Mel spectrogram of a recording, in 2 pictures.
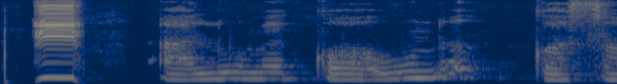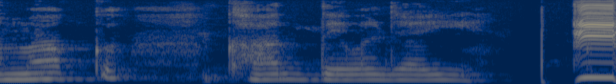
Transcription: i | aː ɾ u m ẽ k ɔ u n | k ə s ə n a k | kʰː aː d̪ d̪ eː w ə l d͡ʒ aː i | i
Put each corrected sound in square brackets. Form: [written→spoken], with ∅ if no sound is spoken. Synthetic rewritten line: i | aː [ɾ→l] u m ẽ k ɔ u n | k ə s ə [n→m] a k | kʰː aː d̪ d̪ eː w ə l d͡ʒ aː i | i

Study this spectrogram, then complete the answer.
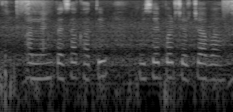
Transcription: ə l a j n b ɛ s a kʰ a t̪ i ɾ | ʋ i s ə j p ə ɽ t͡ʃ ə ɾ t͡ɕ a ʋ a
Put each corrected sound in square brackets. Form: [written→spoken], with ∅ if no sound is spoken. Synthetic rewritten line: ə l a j n [b→p] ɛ s a kʰ a t̪ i ɾ | ʋ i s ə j p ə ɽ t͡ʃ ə ɾ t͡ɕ a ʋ a

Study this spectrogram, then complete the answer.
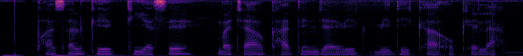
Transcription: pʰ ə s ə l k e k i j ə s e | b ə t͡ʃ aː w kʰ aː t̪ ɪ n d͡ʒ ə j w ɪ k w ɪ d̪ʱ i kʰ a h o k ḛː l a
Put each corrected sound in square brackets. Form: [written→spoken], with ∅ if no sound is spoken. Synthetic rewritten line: pʰ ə s ə l k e k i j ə s e | b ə t͡ʃ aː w kʰ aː t̪ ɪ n d͡ʒ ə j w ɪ k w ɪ d̪ʱ i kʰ a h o [k→kʰ] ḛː l a

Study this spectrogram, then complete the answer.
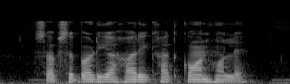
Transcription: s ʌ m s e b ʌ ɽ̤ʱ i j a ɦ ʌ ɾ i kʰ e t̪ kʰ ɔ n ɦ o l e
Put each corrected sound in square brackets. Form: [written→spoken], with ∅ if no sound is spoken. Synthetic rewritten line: s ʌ [m→b] s e b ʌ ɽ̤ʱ i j a ɦ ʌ ɾ i kʰ [e→a] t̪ [kʰ→k] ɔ n ɦ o l e

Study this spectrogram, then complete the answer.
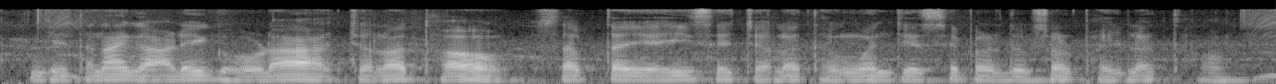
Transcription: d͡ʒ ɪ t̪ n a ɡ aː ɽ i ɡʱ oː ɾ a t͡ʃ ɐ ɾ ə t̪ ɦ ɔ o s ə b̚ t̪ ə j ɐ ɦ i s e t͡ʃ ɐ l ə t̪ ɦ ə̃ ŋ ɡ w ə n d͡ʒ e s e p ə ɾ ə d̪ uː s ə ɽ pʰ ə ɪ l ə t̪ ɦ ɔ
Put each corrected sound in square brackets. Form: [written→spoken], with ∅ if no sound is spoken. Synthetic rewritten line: d͡ʒ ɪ t̪ n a ɡ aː ɽ i ɡʱ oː [ɾ→ɽ] a t͡ʃ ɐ [ɾ→l] ə t̪ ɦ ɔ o s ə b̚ t̪ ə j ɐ ɦ i s e t͡ʃ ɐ l ə t̪ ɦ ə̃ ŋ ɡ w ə n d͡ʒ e s e p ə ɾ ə d̪ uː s ə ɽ pʰ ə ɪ l ə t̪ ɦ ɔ

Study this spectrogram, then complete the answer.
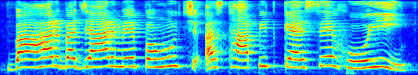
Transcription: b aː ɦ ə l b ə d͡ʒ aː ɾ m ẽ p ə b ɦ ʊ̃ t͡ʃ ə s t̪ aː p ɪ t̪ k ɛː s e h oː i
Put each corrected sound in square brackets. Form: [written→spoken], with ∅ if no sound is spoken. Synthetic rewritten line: b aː ɦ ə [l→ɾ] b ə d͡ʒ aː ɾ m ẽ p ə [b→∅] ɦ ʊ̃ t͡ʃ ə s [t̪→t̪ʰ] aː p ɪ t̪ k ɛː s e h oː i

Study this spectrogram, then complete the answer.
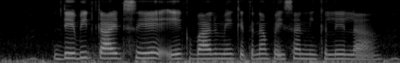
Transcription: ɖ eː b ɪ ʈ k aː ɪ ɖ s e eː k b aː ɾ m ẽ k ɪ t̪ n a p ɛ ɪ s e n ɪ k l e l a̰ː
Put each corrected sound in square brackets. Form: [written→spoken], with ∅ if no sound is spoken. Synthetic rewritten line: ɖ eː b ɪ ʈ k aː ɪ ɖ s e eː k b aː ɾ m ẽ k ɪ t̪ n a p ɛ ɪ s [e→a] n ɪ k l e l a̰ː

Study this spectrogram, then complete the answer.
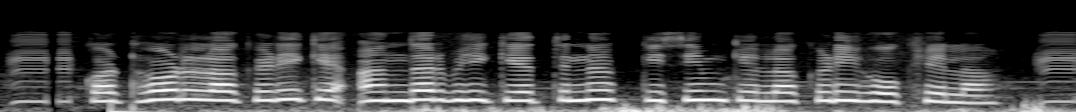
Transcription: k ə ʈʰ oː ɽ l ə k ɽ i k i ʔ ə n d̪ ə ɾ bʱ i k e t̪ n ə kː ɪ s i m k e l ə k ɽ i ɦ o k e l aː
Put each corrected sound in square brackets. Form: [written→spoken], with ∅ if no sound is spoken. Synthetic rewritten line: k ə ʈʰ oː ɽ l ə k ɽ i k [i→e] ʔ ə n d̪ ə ɾ bʱ i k e t̪ n ə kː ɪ s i m k e l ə k ɽ i ɦ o [k→kʰ] e l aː

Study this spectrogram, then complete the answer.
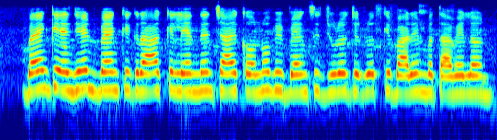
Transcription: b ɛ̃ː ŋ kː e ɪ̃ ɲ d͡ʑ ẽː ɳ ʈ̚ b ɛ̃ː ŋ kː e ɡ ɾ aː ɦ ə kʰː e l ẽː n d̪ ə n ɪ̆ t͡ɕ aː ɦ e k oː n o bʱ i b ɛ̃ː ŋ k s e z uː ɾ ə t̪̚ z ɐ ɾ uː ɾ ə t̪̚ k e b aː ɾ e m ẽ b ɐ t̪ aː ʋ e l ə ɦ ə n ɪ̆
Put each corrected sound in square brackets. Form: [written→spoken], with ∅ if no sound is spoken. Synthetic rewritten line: b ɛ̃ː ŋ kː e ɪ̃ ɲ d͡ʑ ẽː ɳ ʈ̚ b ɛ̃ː ŋ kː e ɡ ɾ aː ɦ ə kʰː e l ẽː n d̪ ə n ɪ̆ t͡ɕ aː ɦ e k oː n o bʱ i b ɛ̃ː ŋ k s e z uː ɾ ə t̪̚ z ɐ ɾ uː ɾ ə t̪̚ k e b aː ɾ e m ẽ b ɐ t̪ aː ʋ e l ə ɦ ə n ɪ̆

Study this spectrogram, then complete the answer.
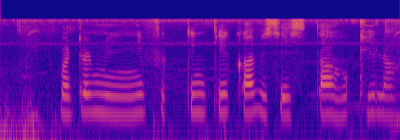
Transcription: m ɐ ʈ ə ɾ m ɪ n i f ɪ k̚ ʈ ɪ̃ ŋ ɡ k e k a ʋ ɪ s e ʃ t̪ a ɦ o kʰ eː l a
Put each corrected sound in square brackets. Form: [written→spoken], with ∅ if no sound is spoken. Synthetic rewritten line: m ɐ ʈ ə ɾ m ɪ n i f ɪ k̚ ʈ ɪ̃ ŋ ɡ k e k a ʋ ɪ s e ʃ t̪ a ɦ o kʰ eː l a

